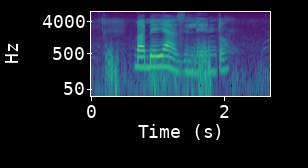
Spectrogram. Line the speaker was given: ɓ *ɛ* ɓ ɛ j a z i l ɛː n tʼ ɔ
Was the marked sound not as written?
yes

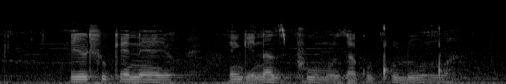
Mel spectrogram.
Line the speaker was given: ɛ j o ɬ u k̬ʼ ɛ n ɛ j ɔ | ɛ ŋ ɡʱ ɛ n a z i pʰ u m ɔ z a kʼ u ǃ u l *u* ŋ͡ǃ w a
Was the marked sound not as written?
yes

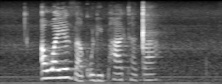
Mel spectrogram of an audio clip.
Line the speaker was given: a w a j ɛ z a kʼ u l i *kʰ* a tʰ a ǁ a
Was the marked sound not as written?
yes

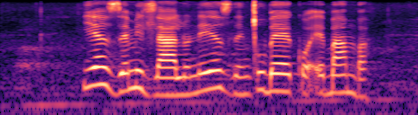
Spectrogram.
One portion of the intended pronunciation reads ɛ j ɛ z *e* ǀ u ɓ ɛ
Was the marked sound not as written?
no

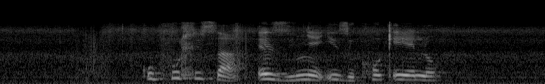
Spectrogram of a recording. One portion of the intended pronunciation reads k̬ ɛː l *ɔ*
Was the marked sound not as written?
no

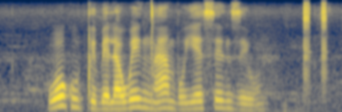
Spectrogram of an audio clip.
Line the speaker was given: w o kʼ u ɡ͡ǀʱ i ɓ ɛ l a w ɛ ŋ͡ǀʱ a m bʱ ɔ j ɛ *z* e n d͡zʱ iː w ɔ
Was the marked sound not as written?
yes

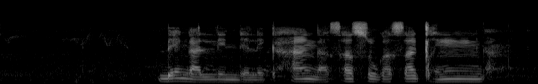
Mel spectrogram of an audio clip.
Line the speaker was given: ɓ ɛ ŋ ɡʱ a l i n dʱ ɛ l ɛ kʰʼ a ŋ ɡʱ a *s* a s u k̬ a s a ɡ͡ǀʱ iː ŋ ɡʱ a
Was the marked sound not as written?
no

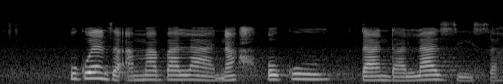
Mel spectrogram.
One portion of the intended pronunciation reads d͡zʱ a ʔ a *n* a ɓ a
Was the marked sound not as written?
yes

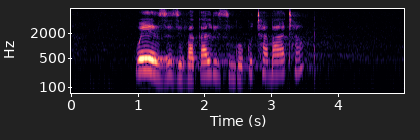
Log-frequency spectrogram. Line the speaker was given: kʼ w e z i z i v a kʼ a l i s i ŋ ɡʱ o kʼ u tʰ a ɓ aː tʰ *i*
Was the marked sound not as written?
yes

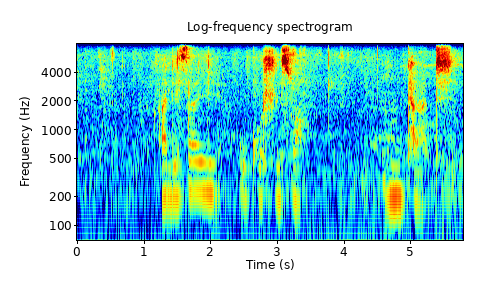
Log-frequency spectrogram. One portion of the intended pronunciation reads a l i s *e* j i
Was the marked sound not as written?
yes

